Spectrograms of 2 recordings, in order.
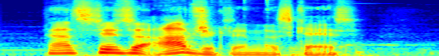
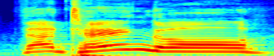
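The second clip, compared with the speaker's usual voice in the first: dramatic reveal; 8 semitones higher, much slower than usual. Acted. GM announcing magical item.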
